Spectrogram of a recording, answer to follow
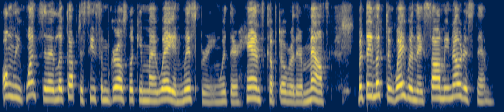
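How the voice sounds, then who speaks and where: A woman's voice: a little high, expressive, a little fast, dark tone, dull audio. A woman, a teacher, reading a storybook aloud to young listeners. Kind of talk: storybook read-aloud narration.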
